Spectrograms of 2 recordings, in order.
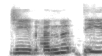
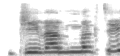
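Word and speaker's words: Jivamukti: Tell me more about Jiva Mukti. Is that how you say it? You got it right. Yeah, pretty much. It says Jiva like diva, and then Mukti like no other word.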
